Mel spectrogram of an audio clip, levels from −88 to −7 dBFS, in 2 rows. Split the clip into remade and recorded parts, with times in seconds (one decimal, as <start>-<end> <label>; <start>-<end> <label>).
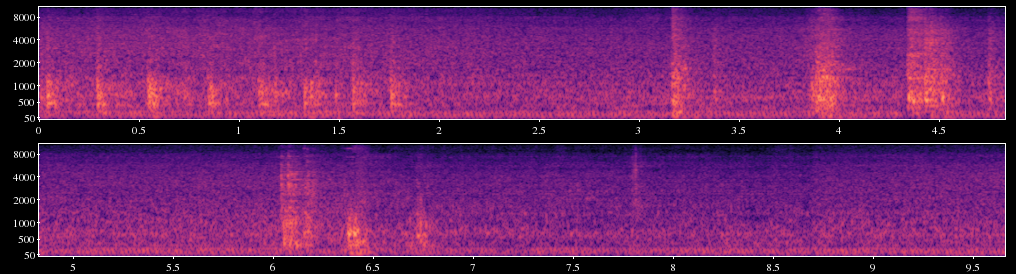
0.0-0.7 recorded; 0.7-1.6 remade; 1.6-6.4 recorded; 6.4-8.7 remade; 8.7-9.7 recorded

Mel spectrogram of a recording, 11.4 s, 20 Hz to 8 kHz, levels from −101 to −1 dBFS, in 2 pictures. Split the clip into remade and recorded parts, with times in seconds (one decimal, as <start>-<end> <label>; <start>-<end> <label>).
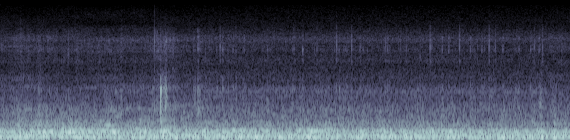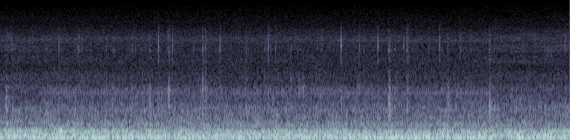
0.0-1.9 remade; 1.9-5.5 recorded; 5.5-6.1 remade; 6.1-10.6 recorded; 10.6-11.4 remade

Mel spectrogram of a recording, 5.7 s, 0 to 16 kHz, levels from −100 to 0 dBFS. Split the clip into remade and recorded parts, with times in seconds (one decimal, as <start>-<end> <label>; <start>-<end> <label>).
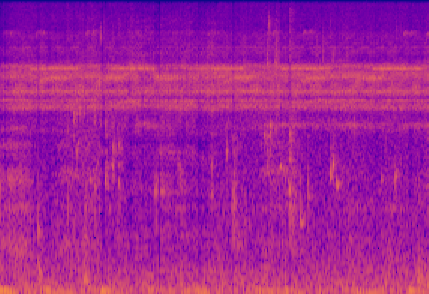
0.0-1.7 recorded; 1.7-2.9 remade; 2.9-5.7 recorded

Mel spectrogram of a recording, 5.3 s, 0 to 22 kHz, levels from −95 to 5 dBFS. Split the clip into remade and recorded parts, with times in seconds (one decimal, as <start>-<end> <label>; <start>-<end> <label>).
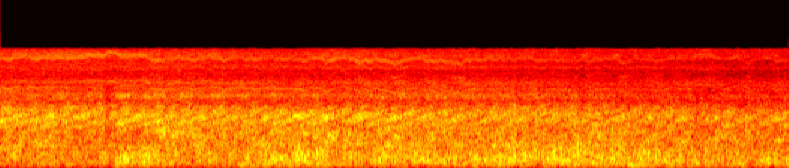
0.0-5.3 recorded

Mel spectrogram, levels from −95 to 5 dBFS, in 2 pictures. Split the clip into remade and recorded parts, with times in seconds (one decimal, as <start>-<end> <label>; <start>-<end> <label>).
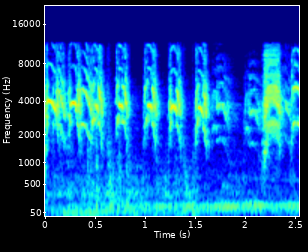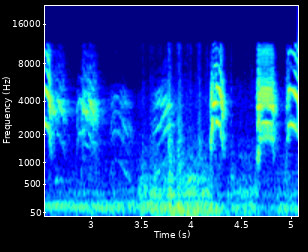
0.0-5.1 recorded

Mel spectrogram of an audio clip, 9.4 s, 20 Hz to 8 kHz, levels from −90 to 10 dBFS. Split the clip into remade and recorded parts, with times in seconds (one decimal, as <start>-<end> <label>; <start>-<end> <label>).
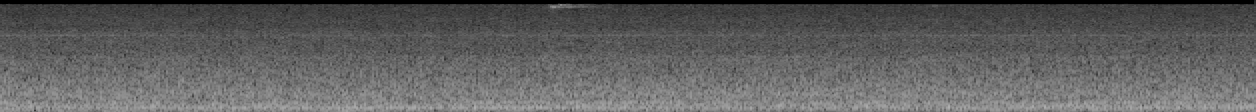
0.0-9.4 recorded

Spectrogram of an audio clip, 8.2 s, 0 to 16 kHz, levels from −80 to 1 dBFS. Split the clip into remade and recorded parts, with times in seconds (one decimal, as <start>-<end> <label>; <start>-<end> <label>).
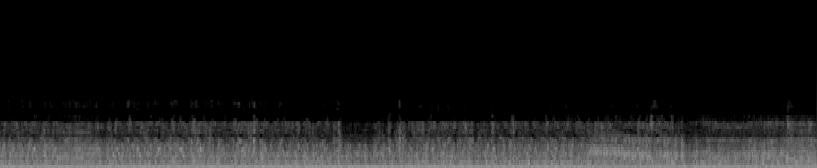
0.0-0.6 recorded; 0.6-1.1 remade; 1.1-6.9 recorded; 6.9-8.2 remade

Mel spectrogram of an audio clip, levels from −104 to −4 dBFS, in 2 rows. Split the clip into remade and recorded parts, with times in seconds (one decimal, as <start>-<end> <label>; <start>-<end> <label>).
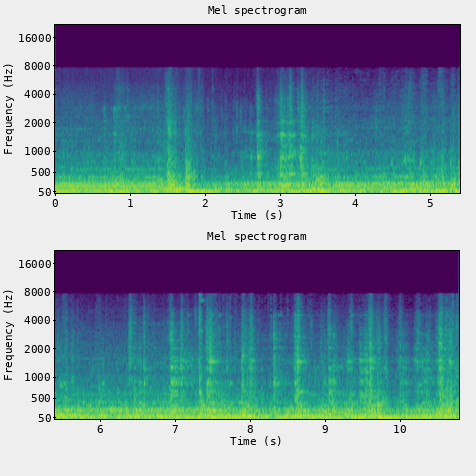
0.0-0.9 recorded; 0.9-2.4 remade; 2.4-10.8 recorded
